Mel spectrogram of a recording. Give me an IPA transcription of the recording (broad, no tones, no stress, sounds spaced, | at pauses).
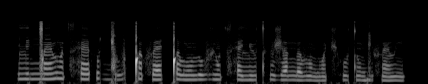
lʲ ɛ ŋ͡ǀ ɛ̃ v ə̃ t͡sʰ ɛ θ u ɡ͡ǀ u v ǃ ə̃ f ɛ ǃ ə β ũ ð u v ʒ ũ t͡sʰ ɛ lʲ u tʰ ɨ ʒ ɜ ŋ ə v ə̃ ɡʷ ə̃ t͡ʃʰ u t ũ ɡ i f ɛ̃ β ĩ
